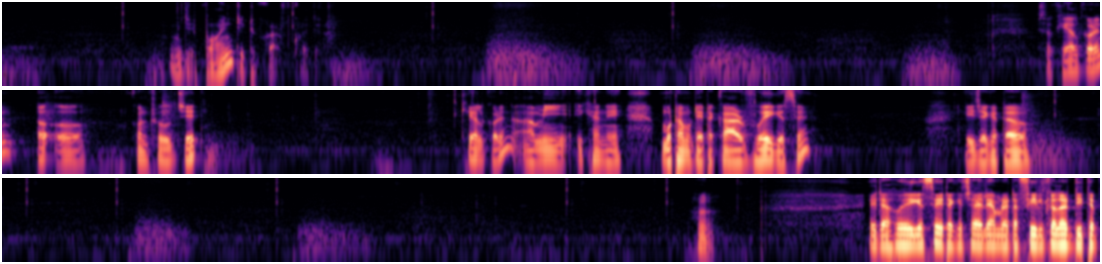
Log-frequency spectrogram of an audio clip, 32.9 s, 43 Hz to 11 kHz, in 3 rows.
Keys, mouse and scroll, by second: 1.4 click, 2.5 space, 2.7 click, 3.0 space, 4.2 click, 10.4 Down, 13.2 ctrl+z, 15.4 click, 15.7 ctrl+-, 16.7 click, 17.7 ctrl+=, 18.4 click, 20.1 ctrl+=, 21.3 click, 26.2 -, 27.5 click, 29.7 ctrl+-.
